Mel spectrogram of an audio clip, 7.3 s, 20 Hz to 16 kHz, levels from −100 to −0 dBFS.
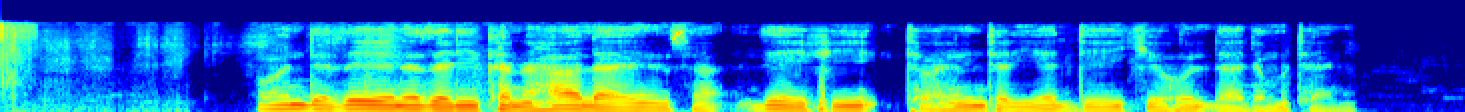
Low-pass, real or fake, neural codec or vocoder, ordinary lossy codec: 7.2 kHz; real; none; none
